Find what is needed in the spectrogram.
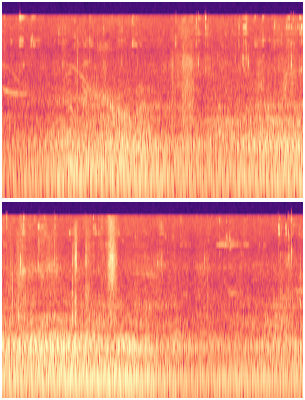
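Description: A steady, low engine drone made of several even tones, growing louder to a peak a little past the middle and then easing off, with light scattered clicks over it.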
